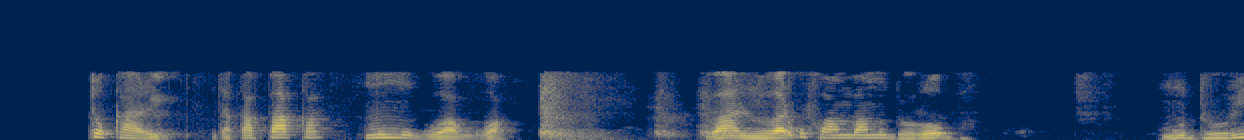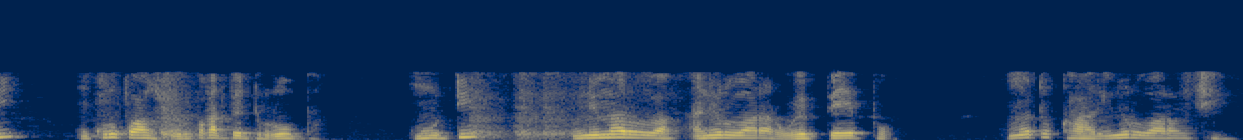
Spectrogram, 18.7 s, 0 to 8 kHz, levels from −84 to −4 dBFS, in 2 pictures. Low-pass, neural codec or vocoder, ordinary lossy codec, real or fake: 7.2 kHz; none; AAC, 16 kbps; real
